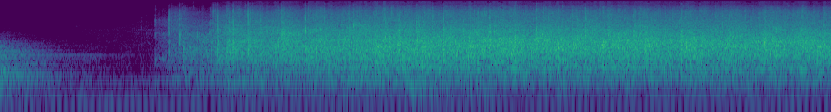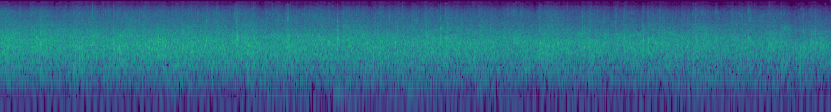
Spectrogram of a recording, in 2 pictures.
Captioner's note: applause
